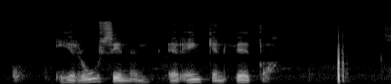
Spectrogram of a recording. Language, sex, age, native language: Icelandic, male, 20-29, Icelandic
